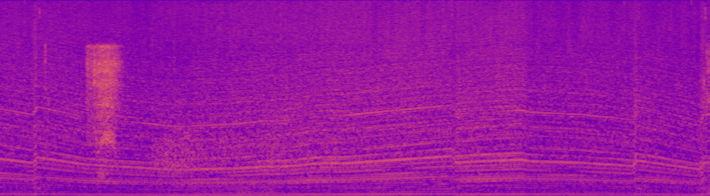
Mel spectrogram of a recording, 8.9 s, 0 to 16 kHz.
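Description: A Panoz race car in the racing game GTR2 holds a steady, droning engine note that rises and falls slightly as it runs, with a brief higher squeal early on and no voices.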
